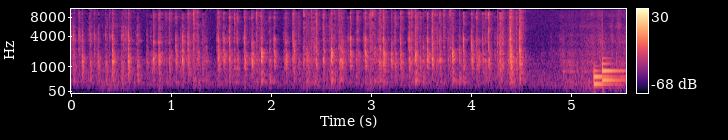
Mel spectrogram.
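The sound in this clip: Rapid typing on a computer keyboard: many quick, steady keystrokes in a dense run that stops shortly before the end, followed by a brief tonal sound.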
